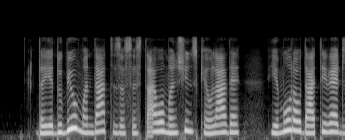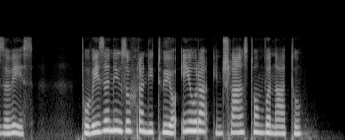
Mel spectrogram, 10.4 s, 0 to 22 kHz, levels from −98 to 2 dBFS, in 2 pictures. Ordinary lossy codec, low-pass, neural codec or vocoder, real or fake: none; 7.2 kHz; codec, 16 kHz, 2 kbps, FunCodec, trained on LibriTTS, 25 frames a second; fake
